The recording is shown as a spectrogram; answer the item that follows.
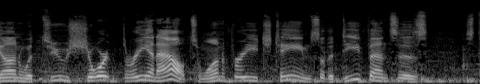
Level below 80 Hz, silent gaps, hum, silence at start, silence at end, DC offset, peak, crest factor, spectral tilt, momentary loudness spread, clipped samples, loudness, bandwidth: -66 dBFS; none; none; 0 s; 0 s; under 0.1%; -8 dBFS; 18 dB; -5 dB/octave; 7 LU; under 0.1%; -26 LUFS; 14 kHz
